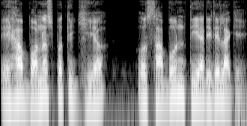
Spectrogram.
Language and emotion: Odia, neutral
